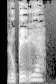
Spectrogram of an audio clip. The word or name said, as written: lobelie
